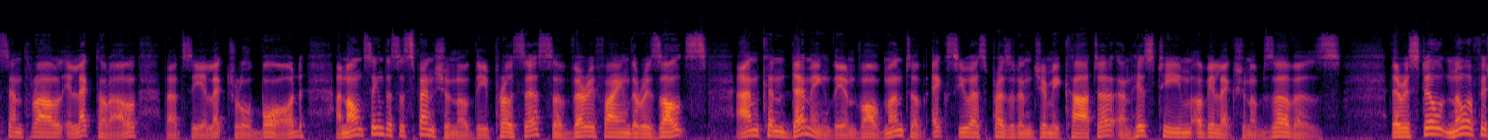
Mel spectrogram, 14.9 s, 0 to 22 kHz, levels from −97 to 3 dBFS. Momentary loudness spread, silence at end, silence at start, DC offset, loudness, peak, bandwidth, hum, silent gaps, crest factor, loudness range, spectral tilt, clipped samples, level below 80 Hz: 11 LU; 0 s; 0 s; under 0.1%; -34 LUFS; -14 dBFS; 9.4 kHz; none; none; 20 dB; 3 LU; -6 dB/octave; under 0.1%; -58 dBFS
